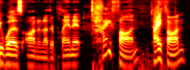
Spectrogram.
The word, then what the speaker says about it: Tython: Tython, not Typhon. Damn it.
